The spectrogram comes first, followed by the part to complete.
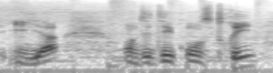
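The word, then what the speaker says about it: Oia: l'heure, et ici, Ia, ça s'écrit Oya mais ça se dit Ia, ont été construits à flanc de falaise, avec plein de petites maisons qui descendent vers la caldeira.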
